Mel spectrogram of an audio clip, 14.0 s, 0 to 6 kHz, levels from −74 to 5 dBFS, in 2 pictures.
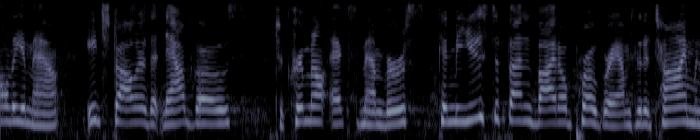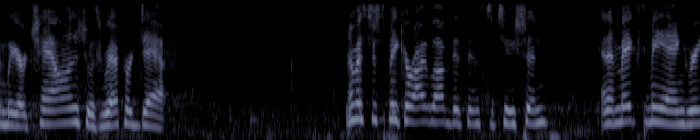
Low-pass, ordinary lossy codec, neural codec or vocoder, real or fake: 5.4 kHz; Opus, 32 kbps; codec, 16 kHz, 4 kbps, X-Codec, WavLM features, trained on Multilingual LibriSpeech; fake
